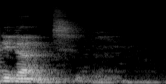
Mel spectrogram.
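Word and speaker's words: didn't: डिडंट, या फिर इसका प्रोनाउंसिएशन डिंट भी कर सकते हैं आप, डिडंट या फिर डिंट।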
